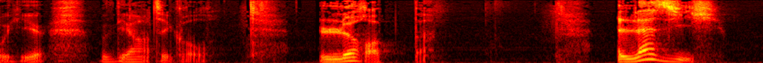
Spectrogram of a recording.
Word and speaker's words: Asie: L'Asie. Same thing here. Final is not pronounced.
